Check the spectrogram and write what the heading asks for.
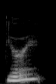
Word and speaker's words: Urie: Is that how you say his name? Urie? – Yeah.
